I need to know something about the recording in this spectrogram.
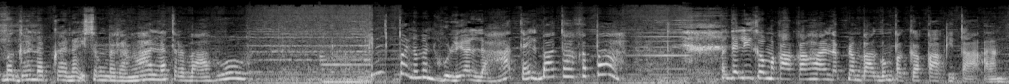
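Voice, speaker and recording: A woman's voice: mid-range voice, sing-song, normal speed, over music, lightly acted. An actress playing a protective, hot-tempered middle-aged Filipino mother in a radio drama, with emphatic, emotional delivery. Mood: protective, soothing.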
